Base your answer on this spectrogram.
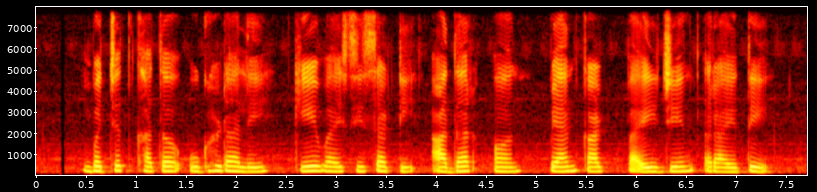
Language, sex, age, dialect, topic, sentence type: Marathi, female, 46-50, Varhadi, banking, statement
